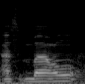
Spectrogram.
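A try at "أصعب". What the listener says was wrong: Jangan dibalik hurufnya ya.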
